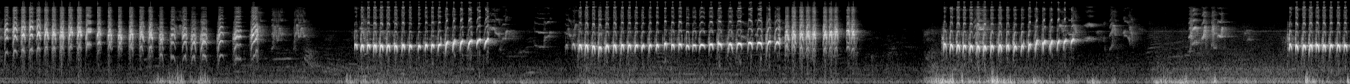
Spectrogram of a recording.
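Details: Greater green leafbird song with fighting-sparrow and woodpecker imitations: four bursts of rapid, stuttering high notes separated by short pauses, with faint low sounds in the gaps.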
